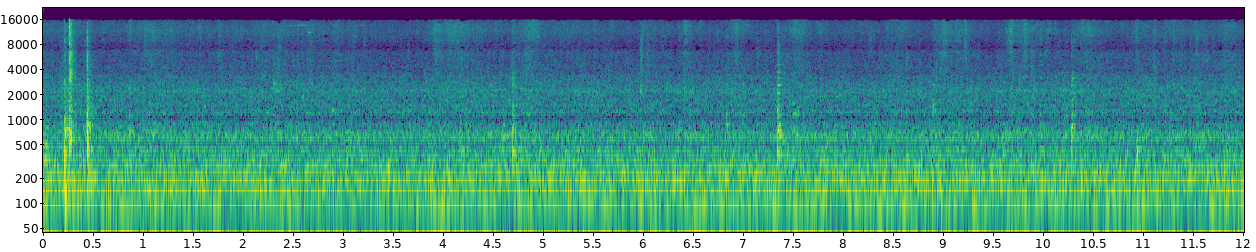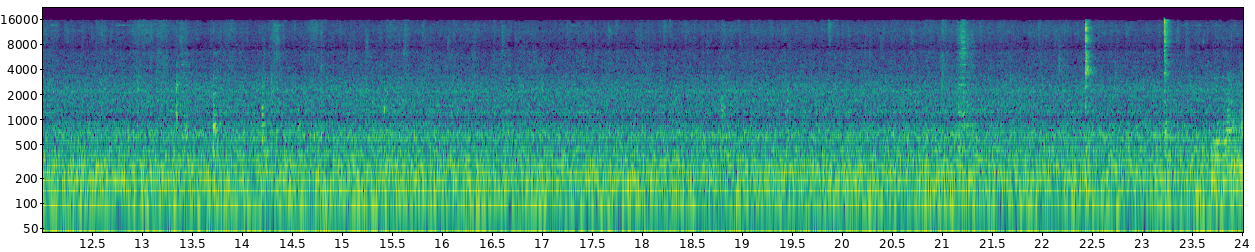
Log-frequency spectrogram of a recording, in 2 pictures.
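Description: Steady hum of a kitchen range hood fan, with a wooden spatula stirring food in a pan and now and then knocking against it.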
